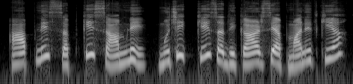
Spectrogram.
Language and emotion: Hindi, angry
